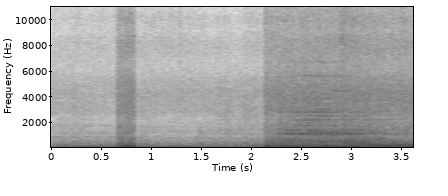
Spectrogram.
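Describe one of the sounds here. Fire bursts and roars loudly.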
